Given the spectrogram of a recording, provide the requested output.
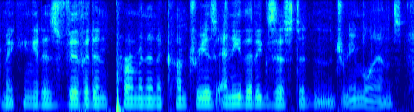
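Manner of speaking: ordinary delivery, nothing marked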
